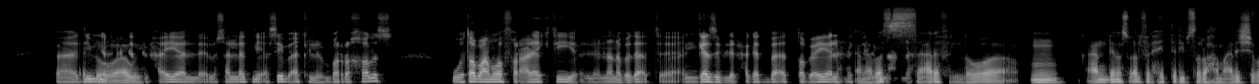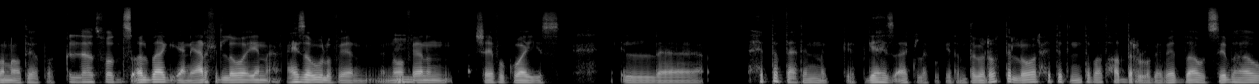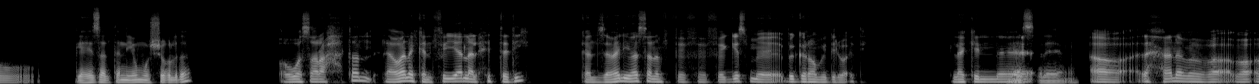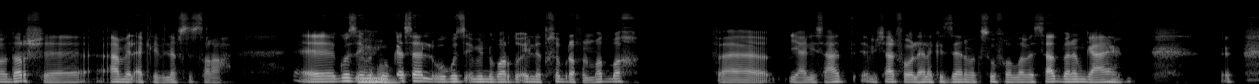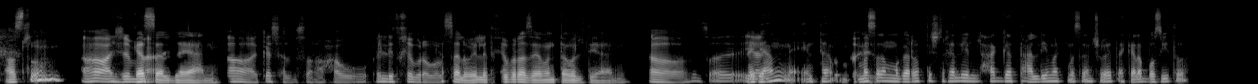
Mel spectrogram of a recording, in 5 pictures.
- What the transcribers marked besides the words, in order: unintelligible speech; chuckle; chuckle; laughing while speaking: "أصلًا؟!"; laugh
- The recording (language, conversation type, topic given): Arabic, podcast, إزاي تحافظ على أكل صحي بميزانية بسيطة؟
- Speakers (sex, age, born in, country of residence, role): male, 20-24, Egypt, Egypt, guest; male, 20-24, Egypt, Egypt, host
